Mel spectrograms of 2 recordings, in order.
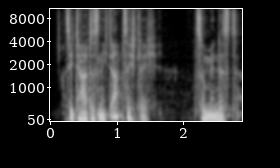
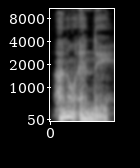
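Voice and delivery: lightly voiced stranger on the phone; a hint of a low male stranger; unknown man's voice; 3 semitones lower than usual. A narrator's reading. Unknown man answers Andy's call, lightly voiced stranger. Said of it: "antwortete ihm eine unbekannte Männerstimme".

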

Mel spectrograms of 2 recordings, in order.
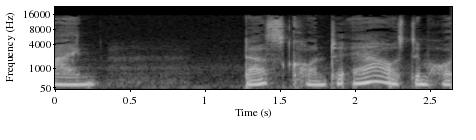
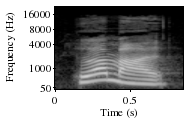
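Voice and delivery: mildly raised, higher call; 4 semitones higher than usual. A narrator's reading. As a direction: call for attention, pitched up. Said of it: "rief sie". (rufend, leicht angehoben)

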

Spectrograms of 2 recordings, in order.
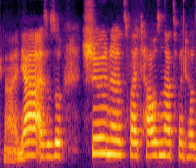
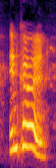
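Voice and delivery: punchline; 8 semitones higher, 5 dB louder than usual. Acted. Comic punchline answer.

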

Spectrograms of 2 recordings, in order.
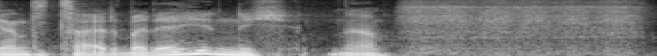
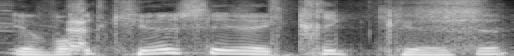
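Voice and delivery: higher, slow, boastful voiced drink; bold drink voice; 5 semitones higher, much slower than usual. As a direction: speak as a cocky cherry soda. Voicing the cherry lemonade.

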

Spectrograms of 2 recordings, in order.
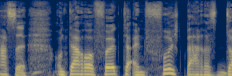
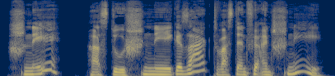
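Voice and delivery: raised pitch, pricking up her ears; suspicious policewoman; 6 semitones higher, slower than usual. A narrator's reading. Policewoman grows suspicious about snow, higher and probing. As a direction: question it with sudden sharp interest. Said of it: "Da wurde die Polizistin hellhörig".

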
